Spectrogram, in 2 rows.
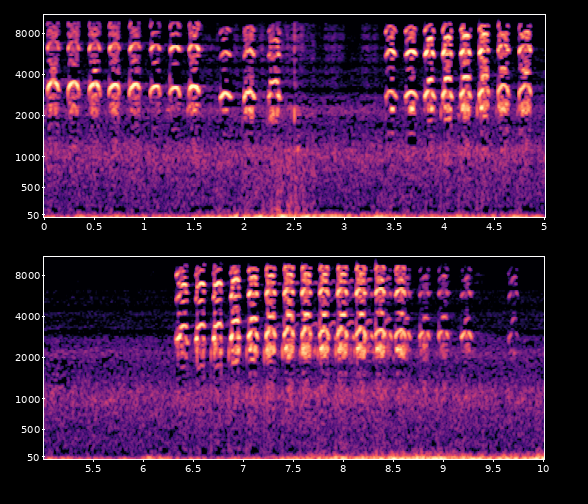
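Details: Osprey female at the Loch Arkaig nest, 6 July 2024, calling persistently for her mate; long bursts of insistent high piping chirps in rapid runs, separated by a short quiet gap, then resuming.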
